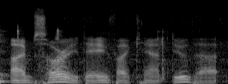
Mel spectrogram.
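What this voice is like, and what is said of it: Robotic voice imitating HAL 9000. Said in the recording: “robot voice that sounded like, what was it, HAL 9000 from the movie 2001”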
